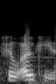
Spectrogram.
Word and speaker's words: Oakey: Oh, is it not with an L? Is it not Oakley? – Oh, it's Phil Oakey, Human League.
